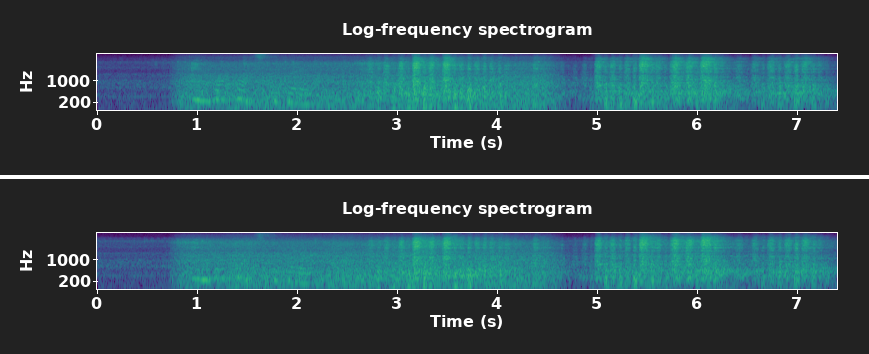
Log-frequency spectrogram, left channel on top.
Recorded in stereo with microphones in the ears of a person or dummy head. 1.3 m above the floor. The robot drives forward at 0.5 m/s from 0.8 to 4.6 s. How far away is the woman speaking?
About 1.7 m.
